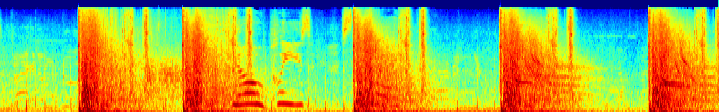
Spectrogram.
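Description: Loud shotgun blasts boom one after another, each followed by a ringing echo.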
